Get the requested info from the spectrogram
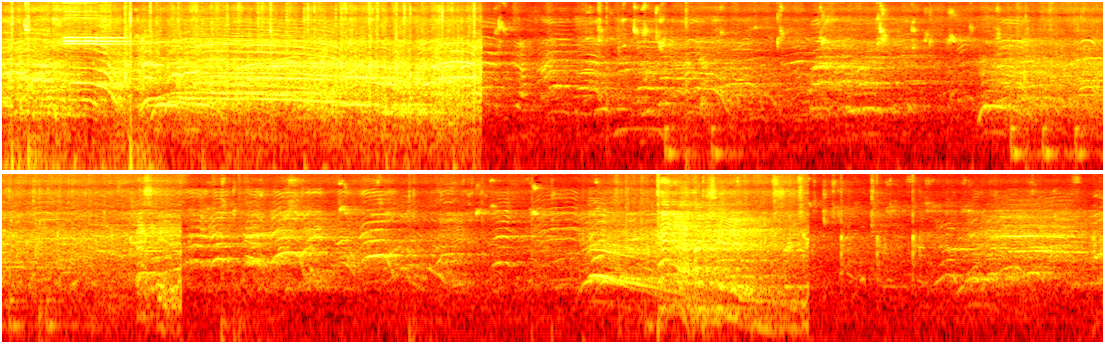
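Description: Basketball game sound in an arena: loud crowd noise with many voices, cut off suddenly about five seconds in. After the cut come quieter stretches of a ball bouncing on the hardwood and players' voices, with a second loud burst of crowd noise late on.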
